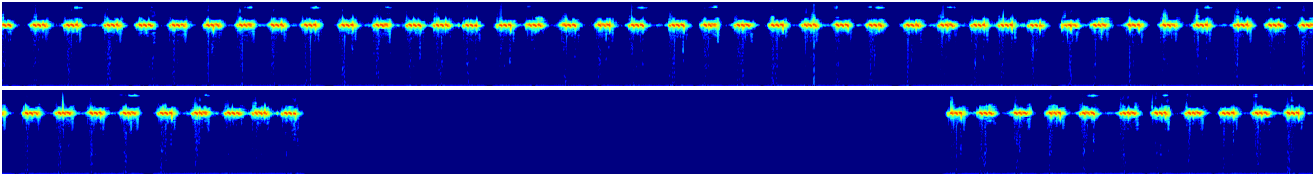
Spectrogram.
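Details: A cricket, used as a rat deterrent, chirps without a break for about twelve seconds in quick, regular high pulses around four per second. It falls silent for roughly five seconds, then starts chirping again.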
